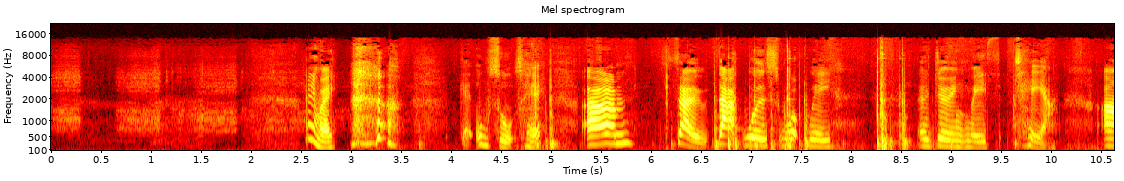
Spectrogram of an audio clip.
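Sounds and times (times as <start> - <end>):
Egyptian geese honking while flying overhead: 0.0 - 3.0
speech: 2.6 - 3.5, 4.3 - 8.0, 8.6 - 10.6.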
